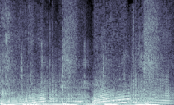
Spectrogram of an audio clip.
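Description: A sports car with a Supra engine revs loudly and unevenly, the flooded engine's pitch surging up and dropping back in repeated uneven bursts with a rough, choking edge, with no talking.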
